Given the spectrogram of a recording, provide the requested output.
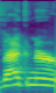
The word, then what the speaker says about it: Wegener: 13 who was alfred wegener remember it's pronounced wegner because he was german and wow freddie was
